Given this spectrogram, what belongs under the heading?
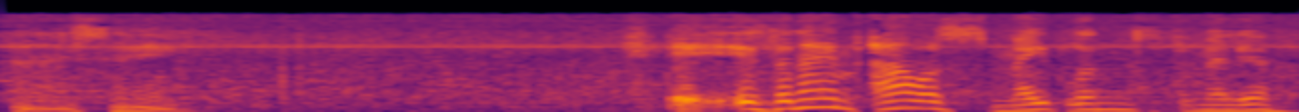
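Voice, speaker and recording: An actor playing an earnest, protective police detective in a 1970s radio drama, plain-spoken and persistent. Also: male voice, a little high, big pitch swings, takes it slowly, heavily acted. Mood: pressing. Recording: muffled, hissy old radio recording.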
